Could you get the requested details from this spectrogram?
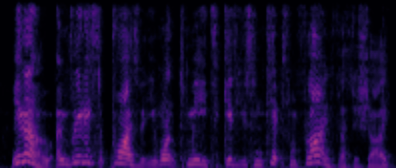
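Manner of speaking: high, brash tomboy pony; Rainbow Dash voice. Acted.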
